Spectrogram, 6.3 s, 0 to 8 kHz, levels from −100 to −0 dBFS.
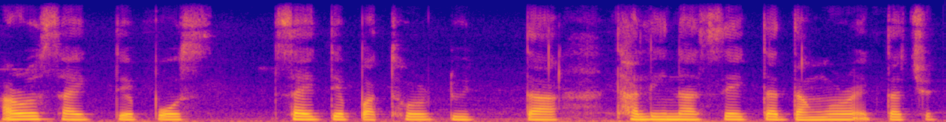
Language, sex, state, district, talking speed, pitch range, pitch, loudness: Nagamese, female, Nagaland, Kohima, 135 wpm, 170-190 Hz, 180 Hz, -18 LUFS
